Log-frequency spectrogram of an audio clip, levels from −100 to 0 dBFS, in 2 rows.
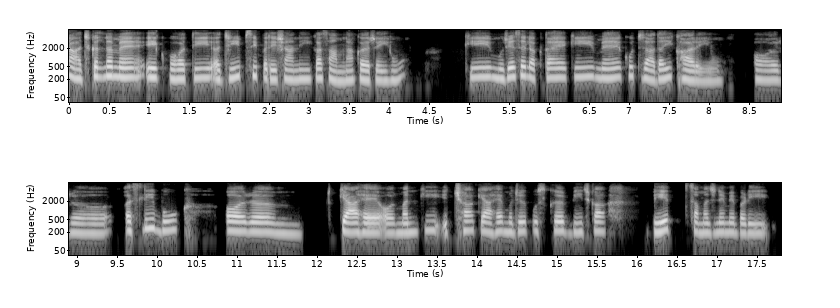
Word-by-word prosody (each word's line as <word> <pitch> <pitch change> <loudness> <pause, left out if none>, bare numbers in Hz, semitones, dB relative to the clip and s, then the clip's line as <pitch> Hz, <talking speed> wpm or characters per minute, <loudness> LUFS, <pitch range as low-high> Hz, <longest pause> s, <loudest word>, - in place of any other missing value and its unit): आजकल 230 +1 +4
ना 255 +1 +7
मैं 240 -2 +5 0.3
एक 225 -1 +5
बहुत 200 0 +1
ही 225 +1 +1
अजीब-सी 225 +6 -1
परेशानी 200 0 +1
का 215 - +4
सामना 185 -3 -2
कर 195 -2 +3
रही 180 -1 -2
हूँ, 185 +6 -7 0.8
कि 235 +1 0
मुझे 220 0 +2
ऐसा 240 +2 +3
लगता 220 -2 -1
है 225 0 +1
कि 240 +1 -2
मैं 220 +1 0
कुछ 250 -3 -4
ज़्यादा 200 -2 +1
ही 220 +3 0
खा 195 -3 +2
रही 85 - -3
हूँ 85 +1 -10 0.4
और 190 -1 -4 0.7
असली 255 +5 +1
भूख 230 +2 -4 0.5
और 215 -1 +4
उम, 190 -4 -1 0.5
क्या 205 -2 +7
है 195 0 +4
और 190 - -1
मन 195 +1 -1
की 230 0 -8
इच्छा 225 0 +1
क्या 215 -2 +2
है, 205 +2 -1
मुझे 205 +1 -3
उसके 215 0 -2
बीच 200 0 -5
का 215 0 +2 0.6
भेद 210 +4 +4 0.3
समझने 195 -1 -3
में 200 0 -4
बड़ी 185 -1 -4
210 Hz, 160 wpm, -21 LUFS, 195-225 Hz, 0.8 s, ना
